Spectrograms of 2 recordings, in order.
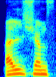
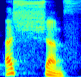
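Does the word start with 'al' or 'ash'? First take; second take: al; ash. First: The l sound is pronounced before shams. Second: The l is dropped and the sh is doubled. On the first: The speaker calls it wrong. "अल शम्स नहीं" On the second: The speaker calls it right. "यहाँ मैंने लाम नहीं बोला, शीन को दो दफा बोला जा रहा है"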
